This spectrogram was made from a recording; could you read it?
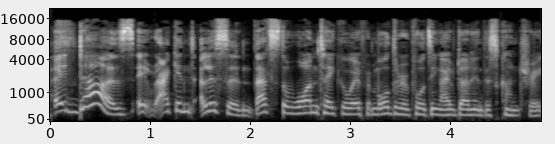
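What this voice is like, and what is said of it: British accent. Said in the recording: “I have a British accent, which is pleasing to many American ears ... a charming British accent”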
